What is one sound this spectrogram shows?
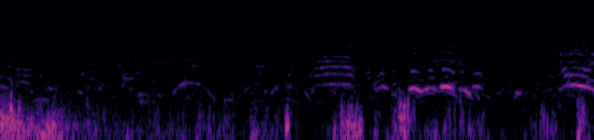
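Young men talk and call out to each other at a distance outdoors.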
